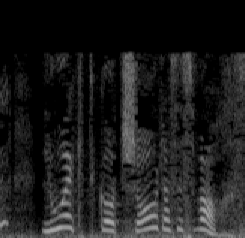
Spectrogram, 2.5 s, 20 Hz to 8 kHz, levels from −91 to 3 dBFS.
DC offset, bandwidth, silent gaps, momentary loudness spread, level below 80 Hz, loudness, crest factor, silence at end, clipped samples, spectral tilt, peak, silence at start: under 0.1%; 6.6 kHz; none; 6 LU; -56 dBFS; -38 LUFS; 16 dB; 0 s; under 0.1%; -4.5 dB/octave; -22 dBFS; 0 s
